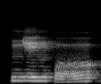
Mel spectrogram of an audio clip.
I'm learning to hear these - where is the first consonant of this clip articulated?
palate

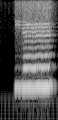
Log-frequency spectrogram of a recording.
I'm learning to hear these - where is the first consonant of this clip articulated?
palate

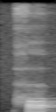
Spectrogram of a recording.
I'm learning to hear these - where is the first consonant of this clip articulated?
throat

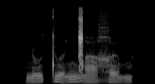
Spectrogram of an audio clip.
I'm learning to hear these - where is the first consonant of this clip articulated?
retroflex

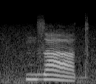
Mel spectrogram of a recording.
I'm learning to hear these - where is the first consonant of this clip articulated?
tongue tip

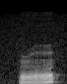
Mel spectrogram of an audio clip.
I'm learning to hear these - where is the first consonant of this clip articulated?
retroflex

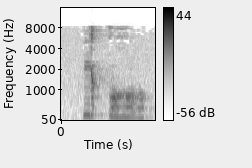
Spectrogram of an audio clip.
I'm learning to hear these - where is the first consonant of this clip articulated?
palate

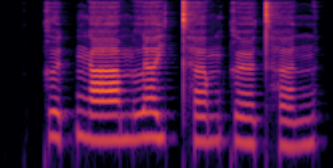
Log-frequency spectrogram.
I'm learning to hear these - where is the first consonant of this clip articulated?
velum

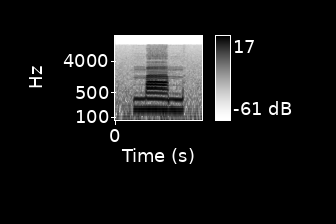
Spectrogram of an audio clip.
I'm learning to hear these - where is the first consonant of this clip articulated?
lips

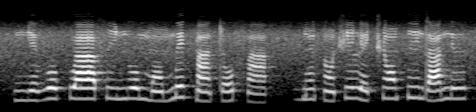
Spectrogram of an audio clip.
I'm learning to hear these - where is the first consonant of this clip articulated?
palate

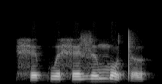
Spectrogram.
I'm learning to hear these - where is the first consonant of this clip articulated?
throat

